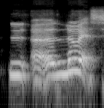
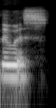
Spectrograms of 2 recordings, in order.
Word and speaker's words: Louis: saying that is yeah that's how lewis is the way that he's pronouncing it my name is louis um but um i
